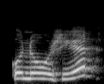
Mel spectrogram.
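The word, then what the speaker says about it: connoisseur: ಕುನೋಜಿಯರ್ ಅಂತ ಹೇಳಿ ಹೇಳ್ತಿವಿ ಕುನೋಜಿಯರ್ ಸಿ ಓ ಎನ್ ಎನ್ ಓ ಐ ಎಸ್ ಎಸ್ ಈ ಯು ಆರ್ ಆರ್ ಸಿ ಓ ಎನ್ ಎನ್ ಓ ಐ ಎಸ್ ಎಸ್ ಇ ಯು ಆರ್ ಕೊನೋಜಿಯರ್ ಅಂತ ಹೇಳಿ ಉಚ್ಚಾರಿಸಬೇಕು ಕೊನೋಜಿಯರ್ ಅಂತ ಹೇಳಿದ್ರೆ ರಸಜ್ಞ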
